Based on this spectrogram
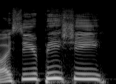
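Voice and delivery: high, loud singsong teasing; teasing grandma. Retold or imitated. Grandma barging into the shower teasing her grandson, high and loud. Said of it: "And she'd go".

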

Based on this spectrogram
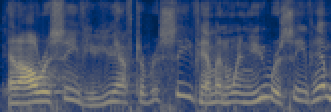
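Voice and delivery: ordinary delivery

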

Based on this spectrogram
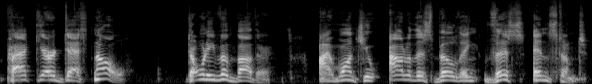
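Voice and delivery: high, forceful angry commands; furious order. A narrator's reading. Boss throwing out fired employee, furious. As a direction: drive him out word by word.

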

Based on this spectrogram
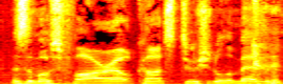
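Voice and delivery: a hint of Shaggy, far-out dude. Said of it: "they had Shaggy reporting this story".

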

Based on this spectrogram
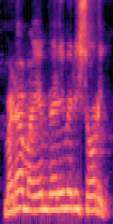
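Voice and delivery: put-on scolded boy apologising to the driver, meek Indian accent. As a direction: grovel politely in an Indian accent. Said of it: "I had an Indian accent at the time".

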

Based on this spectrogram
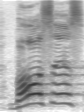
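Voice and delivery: put-on loud, high call to the children; a preacher's rallying call. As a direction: call them out by name. Calling out each group.

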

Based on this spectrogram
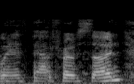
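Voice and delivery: ordinary talk

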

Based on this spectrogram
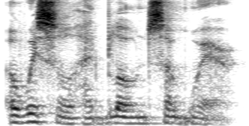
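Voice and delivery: ordinary delivery

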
